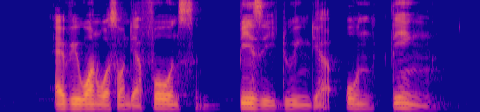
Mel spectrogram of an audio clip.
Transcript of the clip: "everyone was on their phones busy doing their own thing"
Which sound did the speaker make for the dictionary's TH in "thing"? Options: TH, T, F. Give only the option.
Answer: T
